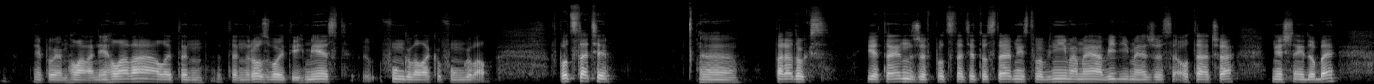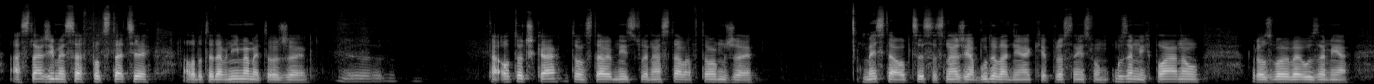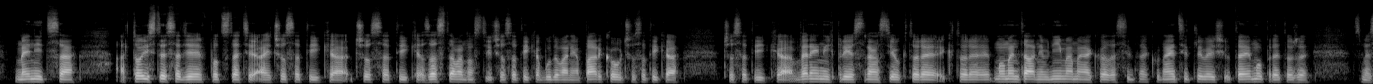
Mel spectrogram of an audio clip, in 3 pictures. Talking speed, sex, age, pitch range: 150 wpm, male, 30-49, 115-125 Hz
